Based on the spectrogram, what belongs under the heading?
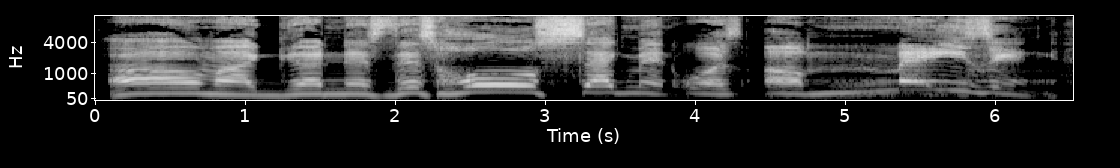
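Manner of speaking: slow, drawn-out amazement, swelling into a shout; amazed raving. Real, not acted. Fan raving about a wrestling segment, amazed. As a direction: stretch the key words in awe.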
